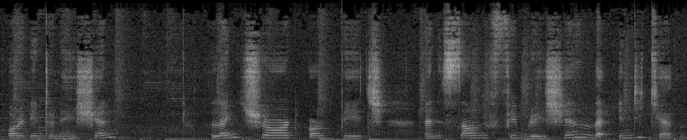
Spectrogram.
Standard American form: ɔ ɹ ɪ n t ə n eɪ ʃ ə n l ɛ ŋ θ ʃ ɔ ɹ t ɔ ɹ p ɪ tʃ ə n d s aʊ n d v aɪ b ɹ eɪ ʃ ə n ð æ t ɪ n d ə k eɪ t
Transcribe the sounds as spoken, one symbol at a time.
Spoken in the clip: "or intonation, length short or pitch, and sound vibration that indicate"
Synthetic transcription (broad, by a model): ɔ ɹ ɪ n t ə n eɪ ʃ ə n l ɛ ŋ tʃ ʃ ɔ ɹ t ɔ ɹ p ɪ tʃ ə n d s aʊ n d f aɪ b ɹ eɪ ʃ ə n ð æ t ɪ n d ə k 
